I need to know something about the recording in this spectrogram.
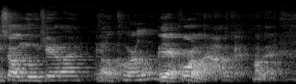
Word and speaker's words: Coraline: it basically I think it's the same people who did Caroline. You saw the movie Caroline? Oh, Coraline?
